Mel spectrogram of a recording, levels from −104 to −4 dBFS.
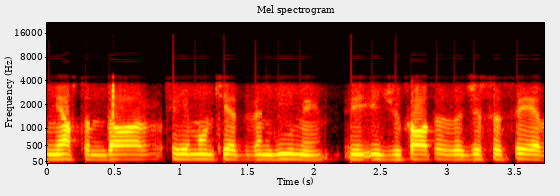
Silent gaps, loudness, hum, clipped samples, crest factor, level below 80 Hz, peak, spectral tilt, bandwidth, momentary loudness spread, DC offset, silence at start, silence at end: none; -32 LUFS; none; under 0.1%; 22 dB; -76 dBFS; -10 dBFS; -8 dB/octave; 4.8 kHz; 6 LU; under 0.1%; 0 s; 0 s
